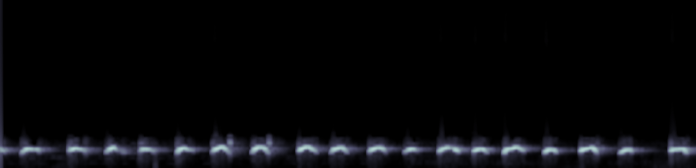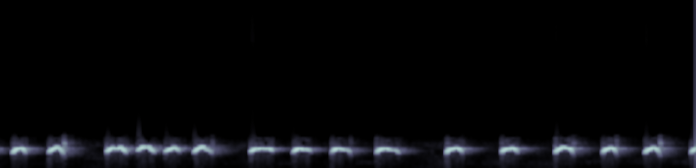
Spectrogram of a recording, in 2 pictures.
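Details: Pet cockatiel song made of bright, rapidly repeated whistled notes at an even pitch, running almost continuously with small pauses.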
